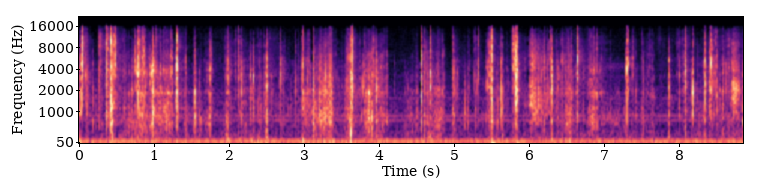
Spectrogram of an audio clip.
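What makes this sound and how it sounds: A small, flat, clear plastic packet with a card backing, full of green plastic glow-in-the-dark stars, is held in both hands and flexed and crinkled with fingers and long nails. Dense, bright crinkling and sharp crackles run throughout, with louder bursts over a faint, steady low hum.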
